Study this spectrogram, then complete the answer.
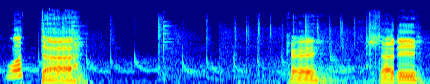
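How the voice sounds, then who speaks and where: A man giving jokey, excitable gameplay commentary, yelling exclamations, swearing, and talking to things in the game. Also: medium pitch, extremely slow, soft background music. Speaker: gaming video creator.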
